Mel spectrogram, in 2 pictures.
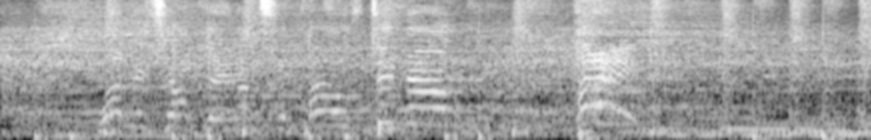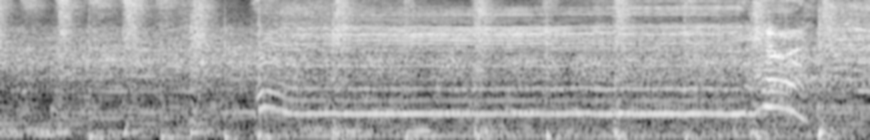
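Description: Punk rock band playing live: electric guitars, bass and drums at full tilt, with a singer shouting short lines and then holding one long note near the end.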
